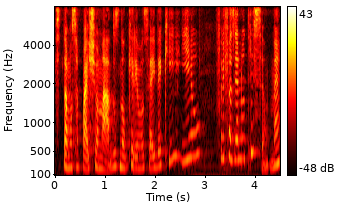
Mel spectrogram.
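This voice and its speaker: Pitch swings very widely throughout this speech, which holds a moderate tempo. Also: woman, high pitch for a woman. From Chile. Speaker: nutritionist. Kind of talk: academic interview.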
